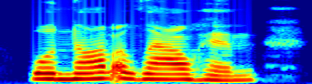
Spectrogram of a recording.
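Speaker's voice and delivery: ordinary delivery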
